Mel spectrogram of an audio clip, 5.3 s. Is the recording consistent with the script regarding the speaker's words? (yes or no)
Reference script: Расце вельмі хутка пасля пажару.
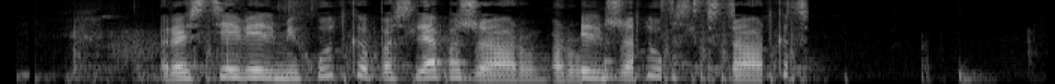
no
